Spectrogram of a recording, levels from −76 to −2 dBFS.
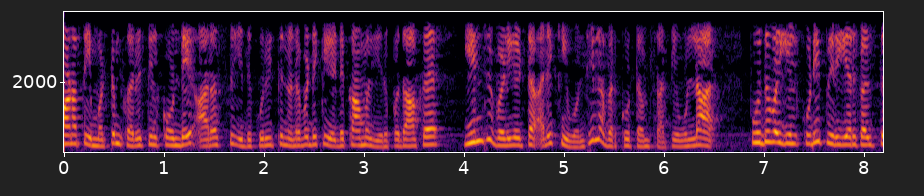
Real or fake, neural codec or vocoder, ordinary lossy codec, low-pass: fake; codec, 16 kHz, 16 kbps, FreqCodec, larger model; none; 3.6 kHz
